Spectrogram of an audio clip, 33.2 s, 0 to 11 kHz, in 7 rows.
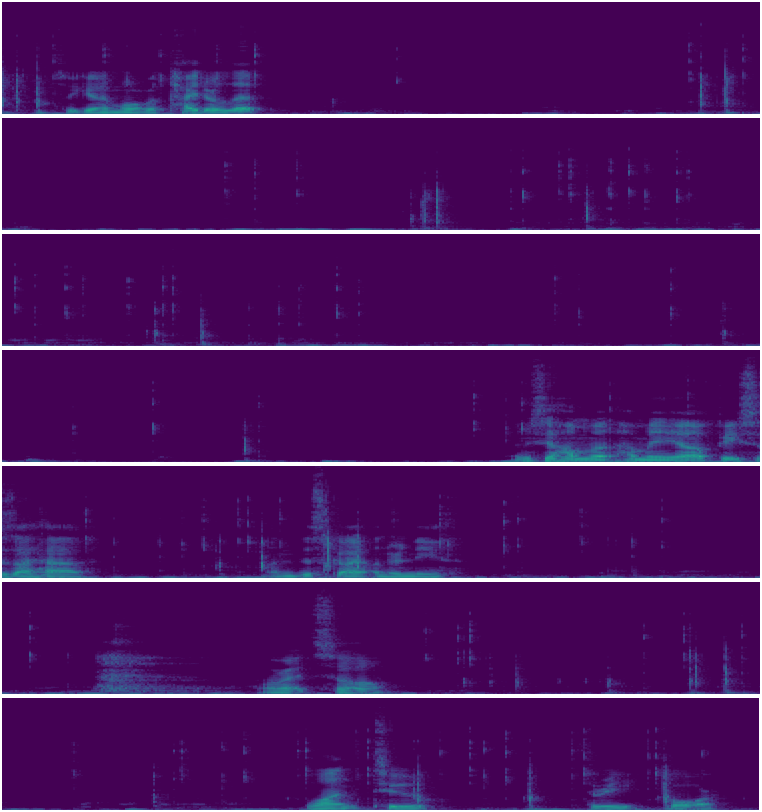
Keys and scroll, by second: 4.3 1, 20.9 1, 26.6 1, 27.9 1.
